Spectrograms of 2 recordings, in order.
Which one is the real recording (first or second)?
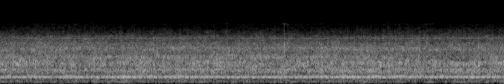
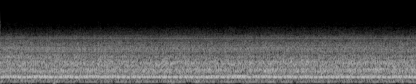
second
